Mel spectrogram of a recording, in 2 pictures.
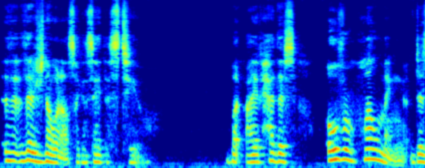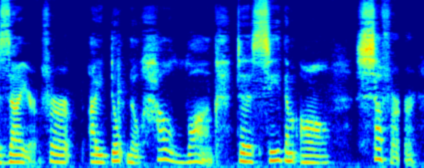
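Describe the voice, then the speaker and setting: Husky-voiced woman performing poetry. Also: low-pitched, slow pace. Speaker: poet reading own work aloud. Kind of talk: informal poetry reading with chatty asides.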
